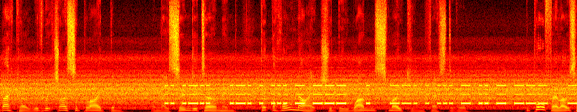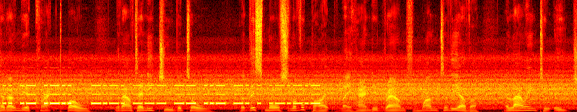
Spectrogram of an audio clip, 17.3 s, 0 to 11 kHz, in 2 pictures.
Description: Morse code, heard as a keyed tone, machine-sent, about 27 wpm, 870 Hz, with radio static, fading and speech in English. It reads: IL RESTO E GESTITO DAL COMUNE.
